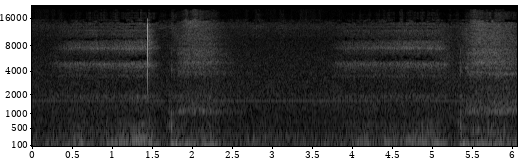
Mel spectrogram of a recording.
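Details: Person asleep in bed despite being told not to fall asleep: low, soft snoring breaths with snorting catches over steady room noise; snoring.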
